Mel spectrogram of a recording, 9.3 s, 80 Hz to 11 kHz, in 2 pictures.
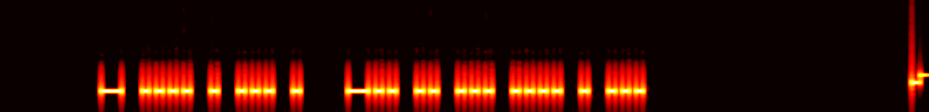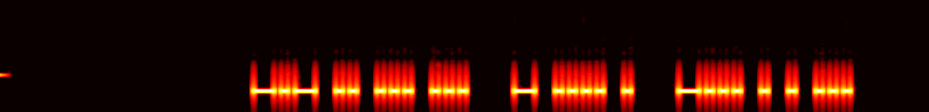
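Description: Fast Morse code at 35 words per minute: a steady mid-pitched tone keyed in rapid dits and dahs, two runs split by a pause with a short blip between them.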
